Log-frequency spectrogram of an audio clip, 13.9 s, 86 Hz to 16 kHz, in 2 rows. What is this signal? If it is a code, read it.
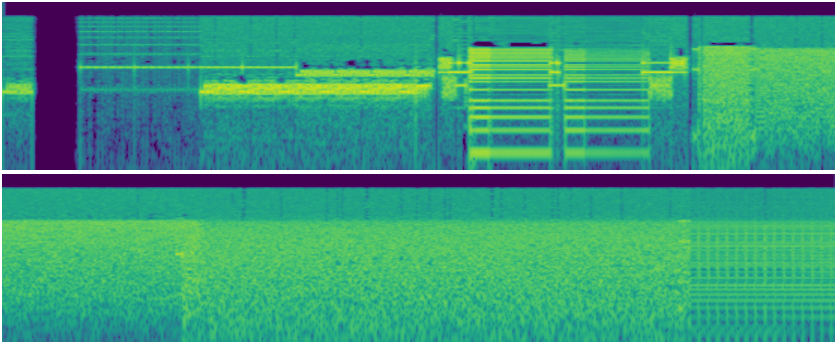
Dial-up modem handshake.
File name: le dita nella presa / music / Suono Modem 56K-JpH2YFzP9WY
